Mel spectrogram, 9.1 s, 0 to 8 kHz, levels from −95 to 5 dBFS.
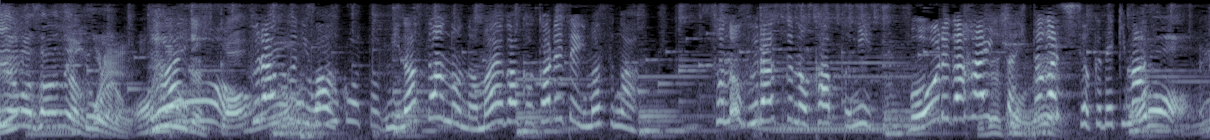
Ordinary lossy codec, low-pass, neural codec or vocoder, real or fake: none; 7.2 kHz; none; real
